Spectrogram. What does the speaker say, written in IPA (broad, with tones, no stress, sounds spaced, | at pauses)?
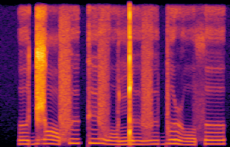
ɵ˧ d͡ʒ ɔ˦˨ f ʉ˦ k y˦ v o˨ ŋ͡ǃ ʉ˨ v ʉ˧ b ɵ˦ ɹ o˨ θ ɵ˦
